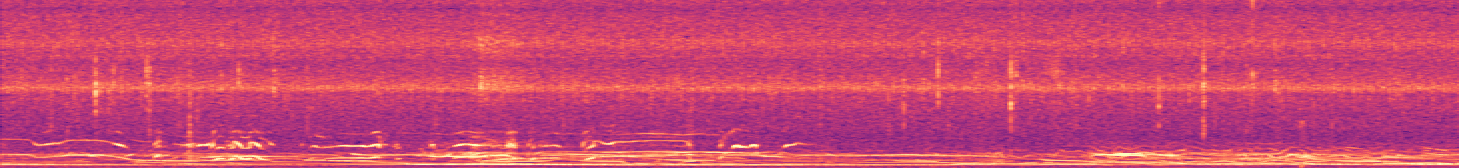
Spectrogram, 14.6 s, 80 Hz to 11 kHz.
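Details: Sixteen timber (gray) wolves on a ridge about 700 yards away howl together in a dense chorus of long, wavering, overlapping voices, answering an electronic coyote call, in Wrangell–St Elias National Park, Alaska, September 2018.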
